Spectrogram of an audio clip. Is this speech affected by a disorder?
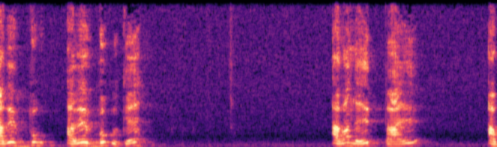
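Yes: cerebral palsy.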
